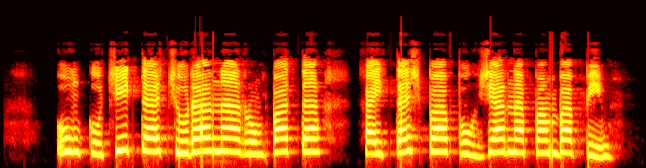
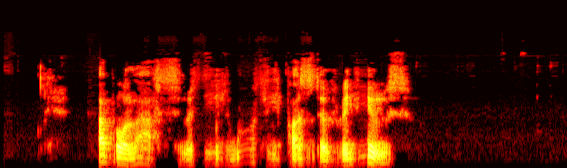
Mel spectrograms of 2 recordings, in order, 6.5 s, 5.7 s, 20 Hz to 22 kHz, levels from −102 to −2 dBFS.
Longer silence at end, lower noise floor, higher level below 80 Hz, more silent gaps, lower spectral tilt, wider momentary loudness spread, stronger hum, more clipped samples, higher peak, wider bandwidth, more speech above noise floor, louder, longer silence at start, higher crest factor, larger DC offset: second, 0.35 s vs 1.6 s; second, -59 dBFS vs -83 dBFS; first, -60 dBFS vs -68 dBFS; neither; second, -2.5 dB/octave vs -6 dB/octave; second, 8 LU vs 21 LU; neither; neither; about the same, 0 dBFS vs 0 dBFS; first, 8.8 kHz vs 7.4 kHz; second, 46 dB vs 59 dB; first, -13 LUFS vs -23 LUFS; about the same, 0.55 s vs 0.45 s; second, 14 dB vs 26 dB; neither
